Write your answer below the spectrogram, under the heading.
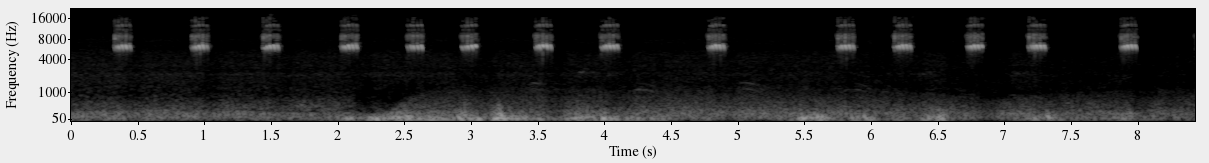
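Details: Okinawan male Melanogryllus bilineatus cricket singing beneath short turf in a park clearing. It gives crisp, high-pitched chirps in a quick series, roughly two per second with slight unevenness, and faint low rumble below.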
